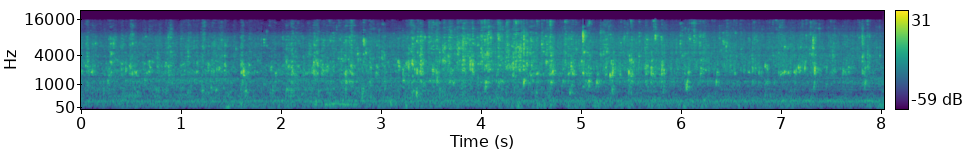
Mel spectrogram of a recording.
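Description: RV black-tank waste water gurgling and trickling through a corrugated sewer hose, with many small pops, as the hose is squeezed along its length to help the flow.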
